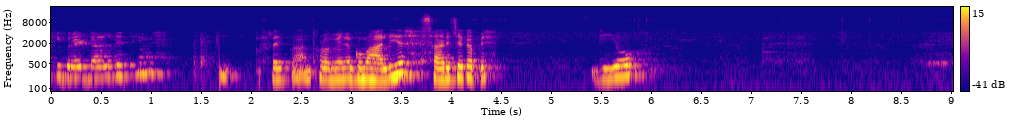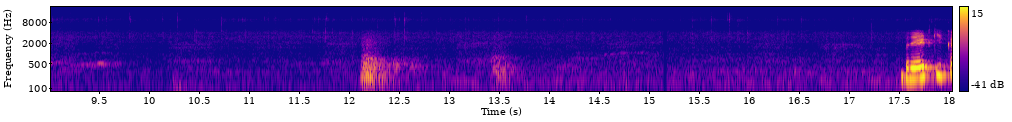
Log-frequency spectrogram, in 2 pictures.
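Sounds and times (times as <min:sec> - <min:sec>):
bread sizzling in a frying pan: 0:02.4 - 0:18.0.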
